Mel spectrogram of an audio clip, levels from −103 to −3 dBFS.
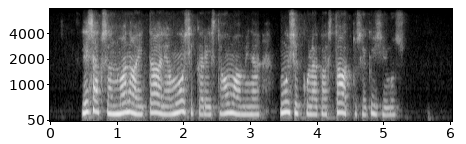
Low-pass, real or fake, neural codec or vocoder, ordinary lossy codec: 7.2 kHz; real; none; Opus, 16 kbps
